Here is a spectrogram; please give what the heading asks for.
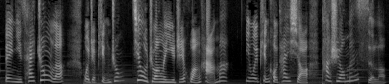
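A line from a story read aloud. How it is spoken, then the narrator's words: Laughing. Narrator (Chinese): 笑着说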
